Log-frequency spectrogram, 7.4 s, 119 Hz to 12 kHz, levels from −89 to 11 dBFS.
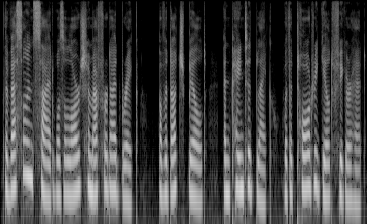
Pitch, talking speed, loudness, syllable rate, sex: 225 Hz, 180 wpm, -19 LUFS, 5.3 syllables/s, female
